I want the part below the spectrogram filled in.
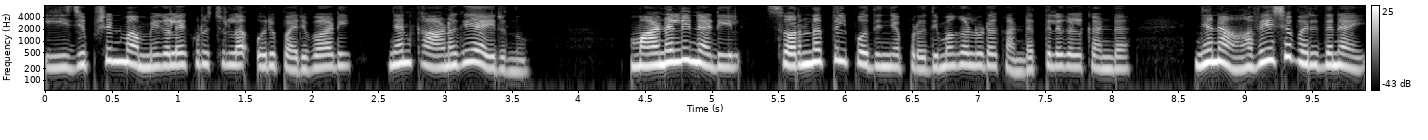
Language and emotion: Malayalam, happy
